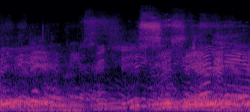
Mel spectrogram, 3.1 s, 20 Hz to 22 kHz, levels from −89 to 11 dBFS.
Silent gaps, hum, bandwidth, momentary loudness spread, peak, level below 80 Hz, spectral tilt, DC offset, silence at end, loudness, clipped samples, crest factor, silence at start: none; none; 18 kHz; 10 LU; -20 dBFS; -64 dBFS; -4 dB/octave; under 0.1%; 0 s; -36 LUFS; under 0.1%; 14 dB; 0 s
